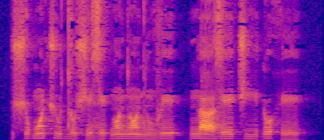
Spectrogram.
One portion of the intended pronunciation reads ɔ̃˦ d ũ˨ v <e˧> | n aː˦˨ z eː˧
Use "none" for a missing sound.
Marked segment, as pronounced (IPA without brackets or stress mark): e˧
